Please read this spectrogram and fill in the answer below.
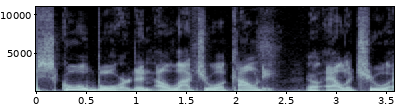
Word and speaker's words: Alachua: Alachua, I think it's pronounced.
